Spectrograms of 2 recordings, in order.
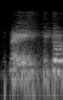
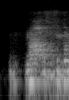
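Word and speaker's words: Naishthika: Naistika Brahmacharya. But some people are wrongly pronouncing it as Nastika Brahmacharya. That is totally different in this context.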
